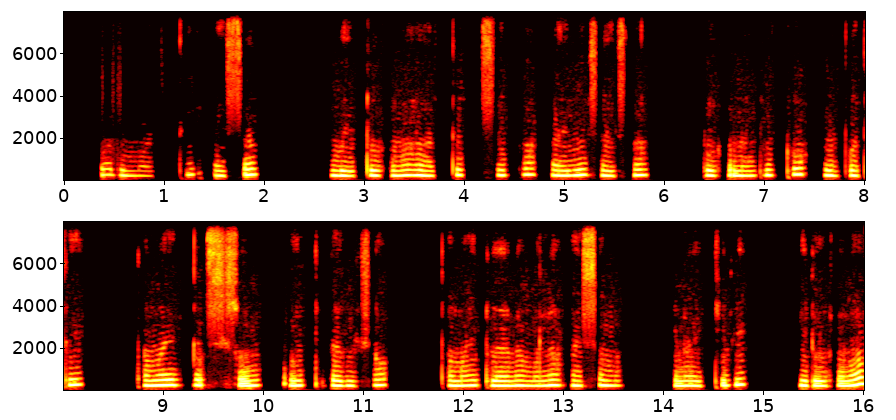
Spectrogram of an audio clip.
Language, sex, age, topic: Gamo, female, 25-35, government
